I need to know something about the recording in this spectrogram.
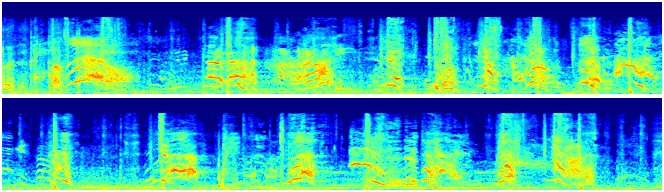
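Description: Blows thud and smack in a struggle.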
